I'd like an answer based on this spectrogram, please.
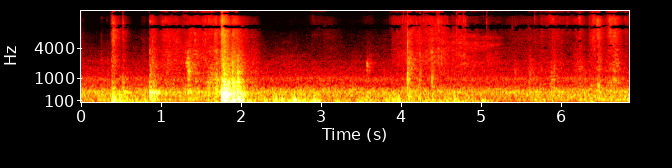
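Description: Handling noises as products and packaging are moved about and set down. There are a few light knocks and one loud thump about two seconds in.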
